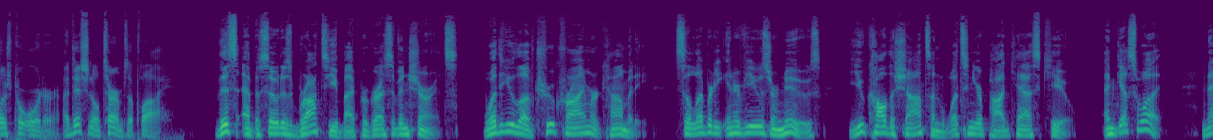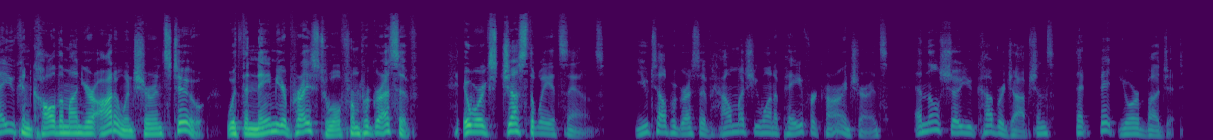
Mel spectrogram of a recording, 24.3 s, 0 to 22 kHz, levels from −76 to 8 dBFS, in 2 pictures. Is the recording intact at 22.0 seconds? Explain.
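No. From 17.46 s, right after "works just the", to the end at 24.27 s, a sudden gain jump drops the speech about 11 dB, likely from a digital gain change applied without a ramp. Unlike a fade, the step is instantaneous, and the background noise drops with the speech.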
